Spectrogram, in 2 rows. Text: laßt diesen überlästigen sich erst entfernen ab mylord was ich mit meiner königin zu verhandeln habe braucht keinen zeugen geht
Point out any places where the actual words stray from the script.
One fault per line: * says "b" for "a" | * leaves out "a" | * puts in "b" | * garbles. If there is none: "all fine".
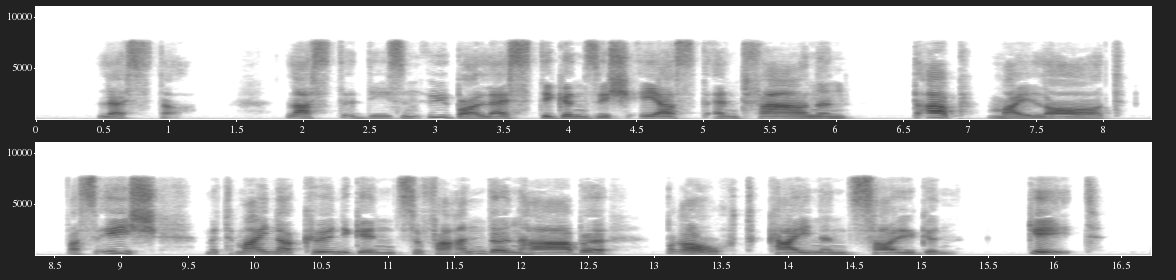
all fine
